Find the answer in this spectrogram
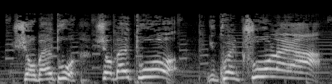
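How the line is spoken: Desperate shout. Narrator (Chinese): 他拼命的喊

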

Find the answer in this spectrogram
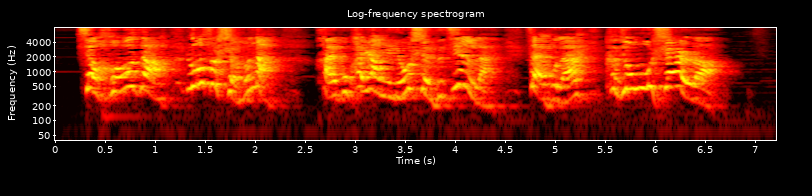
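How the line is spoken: Old woman shouting from inside. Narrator (Chinese): 只听门内有个老婆子向外喊着

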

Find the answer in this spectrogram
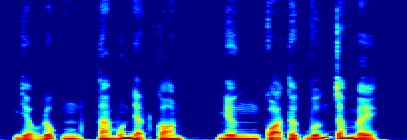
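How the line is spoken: Trembling voice. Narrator (Vietnamese): Ông cự phách run run

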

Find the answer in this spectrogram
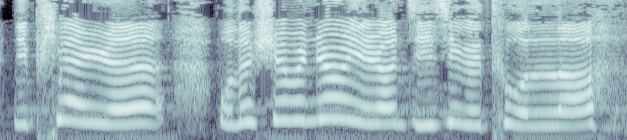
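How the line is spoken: Tearful girl. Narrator (Chinese): 小姑娘又一脸哭腔的 说

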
